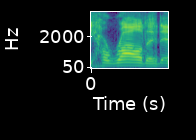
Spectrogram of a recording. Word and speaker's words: heralded: The I said heralded. Emphasis on the wrong syllable.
